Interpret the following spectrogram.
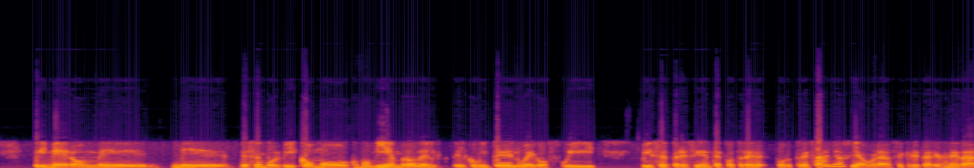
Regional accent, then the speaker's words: Venezuela; born there; accent: Venezuelan; Sí, bueno, yo sí, nací en Venezuela, aunque comparto mi nacionalidad con Bélgica y Canadá.

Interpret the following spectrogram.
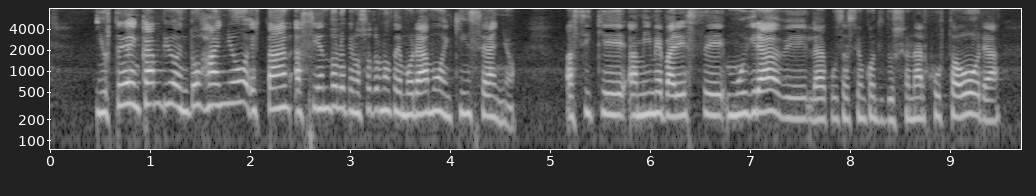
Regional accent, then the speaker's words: Chile; Como muchos chilenos hoy día, por la falta de ponerse los pantalones cuando ha correspondido

